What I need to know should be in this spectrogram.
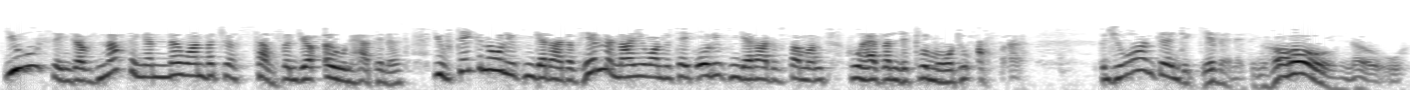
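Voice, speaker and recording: A dignified, scornful older woman in a vintage radio play. Her voice is husky and expressive, with cutting disdain. The sound is thin and band-limited, like an old broadcast. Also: mid-range voice, fast. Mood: bitter anger. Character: scornful, sharp-tongued older woman, dignified former wife. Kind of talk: classic stage-style radio drama acting. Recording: muffled narrow-band old radio recording.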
